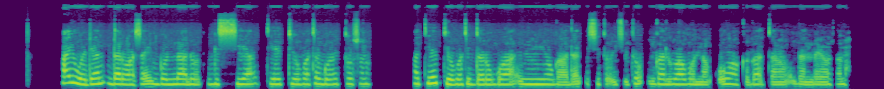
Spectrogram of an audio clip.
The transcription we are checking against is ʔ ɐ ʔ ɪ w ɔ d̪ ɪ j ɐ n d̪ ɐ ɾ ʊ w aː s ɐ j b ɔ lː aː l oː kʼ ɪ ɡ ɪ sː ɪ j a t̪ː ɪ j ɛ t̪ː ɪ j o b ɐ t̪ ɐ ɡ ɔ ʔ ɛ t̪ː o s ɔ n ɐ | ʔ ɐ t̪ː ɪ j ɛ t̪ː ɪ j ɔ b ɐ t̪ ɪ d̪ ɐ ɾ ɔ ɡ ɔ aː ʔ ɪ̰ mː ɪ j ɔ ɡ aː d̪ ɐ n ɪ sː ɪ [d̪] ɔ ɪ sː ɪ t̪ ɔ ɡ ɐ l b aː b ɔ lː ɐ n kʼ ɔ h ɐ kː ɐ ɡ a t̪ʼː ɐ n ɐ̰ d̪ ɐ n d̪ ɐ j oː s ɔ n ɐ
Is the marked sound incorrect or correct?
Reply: incorrect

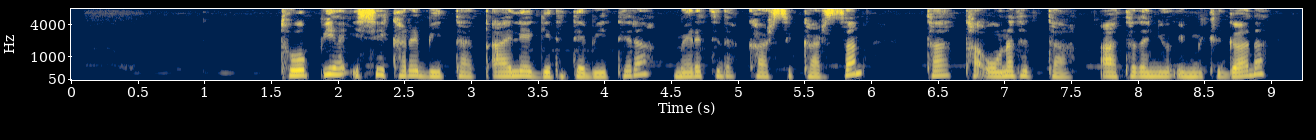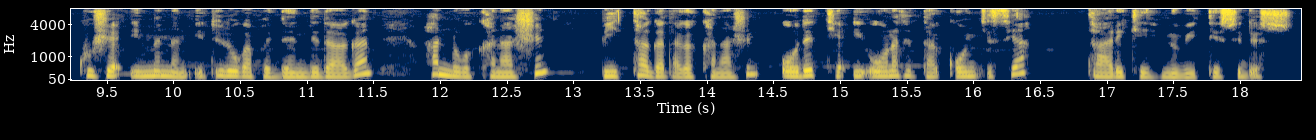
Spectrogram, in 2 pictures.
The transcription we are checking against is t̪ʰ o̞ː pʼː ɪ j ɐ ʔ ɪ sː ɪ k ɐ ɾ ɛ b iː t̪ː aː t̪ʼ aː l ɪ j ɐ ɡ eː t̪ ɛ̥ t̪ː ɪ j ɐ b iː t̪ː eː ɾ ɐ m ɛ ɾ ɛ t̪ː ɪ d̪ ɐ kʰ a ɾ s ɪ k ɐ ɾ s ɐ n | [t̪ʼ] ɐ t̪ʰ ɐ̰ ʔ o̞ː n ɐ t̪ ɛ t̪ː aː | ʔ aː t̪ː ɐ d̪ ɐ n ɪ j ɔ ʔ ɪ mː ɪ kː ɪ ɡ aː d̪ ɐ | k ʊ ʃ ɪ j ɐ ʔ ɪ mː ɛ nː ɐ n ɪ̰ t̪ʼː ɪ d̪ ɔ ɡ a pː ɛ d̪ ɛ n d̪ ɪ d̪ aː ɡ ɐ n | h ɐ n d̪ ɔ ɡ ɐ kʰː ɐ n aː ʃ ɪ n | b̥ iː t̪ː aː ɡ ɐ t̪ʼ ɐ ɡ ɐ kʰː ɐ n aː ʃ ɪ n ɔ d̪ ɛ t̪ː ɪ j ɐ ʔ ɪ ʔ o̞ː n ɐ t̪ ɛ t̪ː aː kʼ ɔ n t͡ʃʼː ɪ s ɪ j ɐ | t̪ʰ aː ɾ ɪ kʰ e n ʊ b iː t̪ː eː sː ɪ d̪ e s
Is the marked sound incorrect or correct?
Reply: incorrect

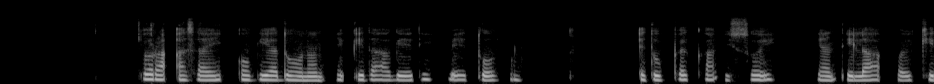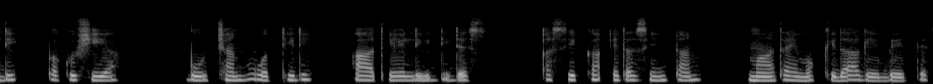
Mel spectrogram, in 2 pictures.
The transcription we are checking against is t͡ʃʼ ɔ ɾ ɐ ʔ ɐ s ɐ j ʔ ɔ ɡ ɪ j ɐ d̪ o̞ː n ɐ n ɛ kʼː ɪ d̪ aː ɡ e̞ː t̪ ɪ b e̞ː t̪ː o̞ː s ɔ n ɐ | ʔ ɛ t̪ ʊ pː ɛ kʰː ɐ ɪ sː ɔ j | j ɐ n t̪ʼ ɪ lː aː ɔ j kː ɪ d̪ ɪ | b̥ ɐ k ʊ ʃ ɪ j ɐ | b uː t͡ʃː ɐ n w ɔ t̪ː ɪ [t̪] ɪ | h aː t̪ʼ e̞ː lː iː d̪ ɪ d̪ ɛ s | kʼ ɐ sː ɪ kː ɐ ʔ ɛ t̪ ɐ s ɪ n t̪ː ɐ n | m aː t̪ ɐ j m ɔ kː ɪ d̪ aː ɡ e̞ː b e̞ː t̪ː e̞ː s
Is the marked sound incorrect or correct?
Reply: incorrect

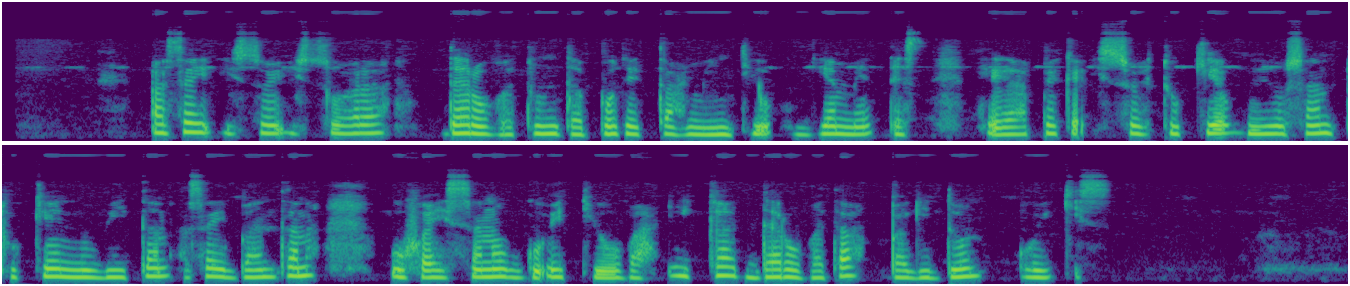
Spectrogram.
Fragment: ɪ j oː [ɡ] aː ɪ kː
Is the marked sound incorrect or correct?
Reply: incorrect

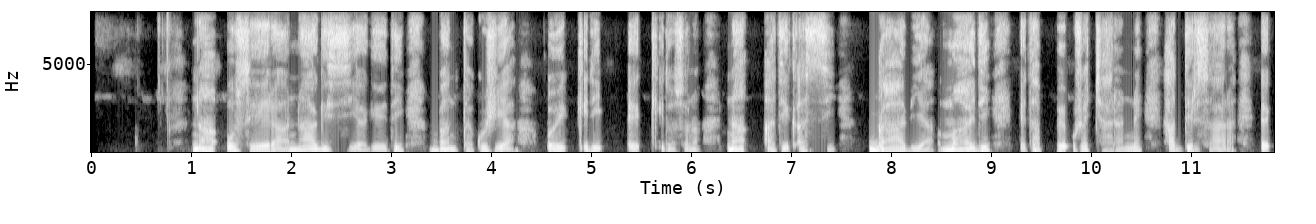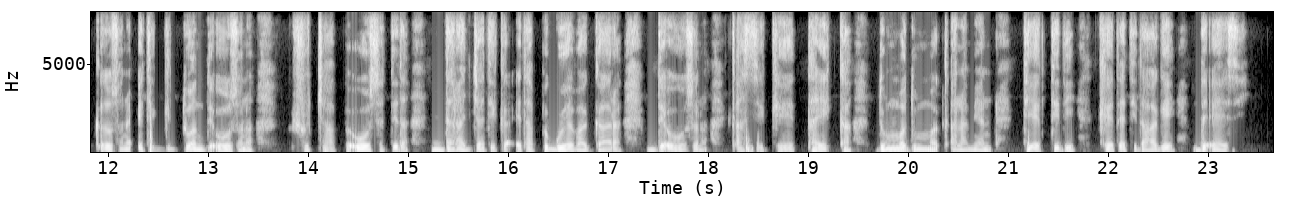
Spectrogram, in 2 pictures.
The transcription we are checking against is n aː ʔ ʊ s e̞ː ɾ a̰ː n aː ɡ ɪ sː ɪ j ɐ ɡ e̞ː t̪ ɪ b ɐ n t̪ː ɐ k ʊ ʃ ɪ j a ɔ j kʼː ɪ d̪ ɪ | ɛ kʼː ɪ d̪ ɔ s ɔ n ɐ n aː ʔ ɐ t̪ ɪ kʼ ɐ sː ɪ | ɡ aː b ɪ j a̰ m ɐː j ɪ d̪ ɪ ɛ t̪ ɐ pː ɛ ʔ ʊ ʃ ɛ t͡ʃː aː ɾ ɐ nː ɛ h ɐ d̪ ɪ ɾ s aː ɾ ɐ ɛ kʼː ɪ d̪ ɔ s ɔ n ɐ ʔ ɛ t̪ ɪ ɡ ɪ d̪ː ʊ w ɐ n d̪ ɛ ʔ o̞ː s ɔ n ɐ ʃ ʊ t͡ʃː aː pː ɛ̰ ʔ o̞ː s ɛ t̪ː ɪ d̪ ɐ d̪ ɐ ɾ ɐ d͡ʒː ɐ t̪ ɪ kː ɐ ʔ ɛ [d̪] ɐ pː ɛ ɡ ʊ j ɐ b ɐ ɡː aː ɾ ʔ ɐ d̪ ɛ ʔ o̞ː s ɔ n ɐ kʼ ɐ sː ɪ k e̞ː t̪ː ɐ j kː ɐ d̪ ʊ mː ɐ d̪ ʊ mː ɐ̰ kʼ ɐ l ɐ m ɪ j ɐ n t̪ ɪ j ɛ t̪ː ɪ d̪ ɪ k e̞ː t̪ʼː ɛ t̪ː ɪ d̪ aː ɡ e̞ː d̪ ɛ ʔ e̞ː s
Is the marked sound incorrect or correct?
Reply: incorrect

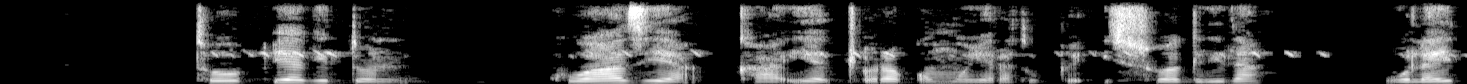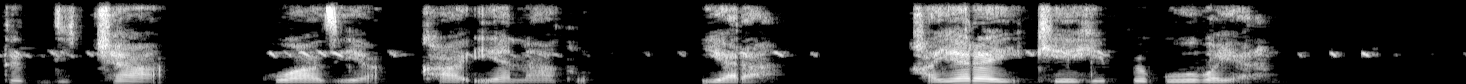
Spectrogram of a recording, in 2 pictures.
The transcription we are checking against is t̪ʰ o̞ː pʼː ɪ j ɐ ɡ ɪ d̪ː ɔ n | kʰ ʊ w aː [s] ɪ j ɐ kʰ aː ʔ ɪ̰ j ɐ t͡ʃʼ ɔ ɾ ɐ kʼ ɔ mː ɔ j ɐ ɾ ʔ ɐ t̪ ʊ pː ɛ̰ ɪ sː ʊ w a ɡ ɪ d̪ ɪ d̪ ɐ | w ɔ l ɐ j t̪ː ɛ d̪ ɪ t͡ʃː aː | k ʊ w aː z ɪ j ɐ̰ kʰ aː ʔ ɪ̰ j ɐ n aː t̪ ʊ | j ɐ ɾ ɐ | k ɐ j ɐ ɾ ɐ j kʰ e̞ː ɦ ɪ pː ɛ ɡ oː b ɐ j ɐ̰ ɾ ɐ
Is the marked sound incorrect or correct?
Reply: incorrect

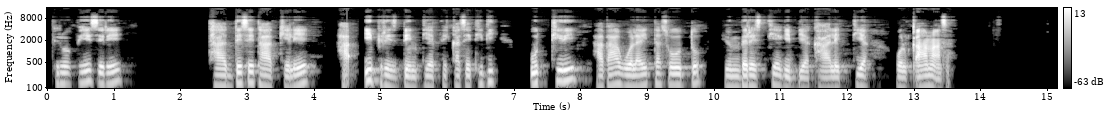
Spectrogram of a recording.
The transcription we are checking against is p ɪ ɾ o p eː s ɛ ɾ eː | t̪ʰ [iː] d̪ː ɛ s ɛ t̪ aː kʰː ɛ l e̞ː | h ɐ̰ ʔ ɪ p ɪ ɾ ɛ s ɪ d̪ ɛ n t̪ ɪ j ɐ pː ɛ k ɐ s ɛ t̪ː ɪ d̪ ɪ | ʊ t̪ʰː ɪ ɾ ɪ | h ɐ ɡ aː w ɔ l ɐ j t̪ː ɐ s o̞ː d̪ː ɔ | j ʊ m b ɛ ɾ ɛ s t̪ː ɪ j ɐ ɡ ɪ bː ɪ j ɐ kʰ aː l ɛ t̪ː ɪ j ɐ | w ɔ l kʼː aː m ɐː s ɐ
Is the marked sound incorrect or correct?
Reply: incorrect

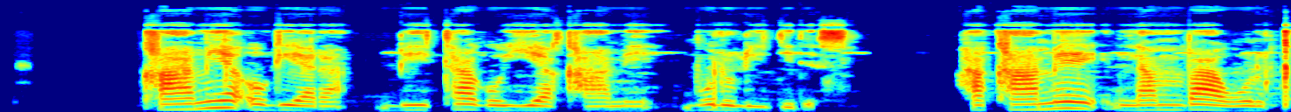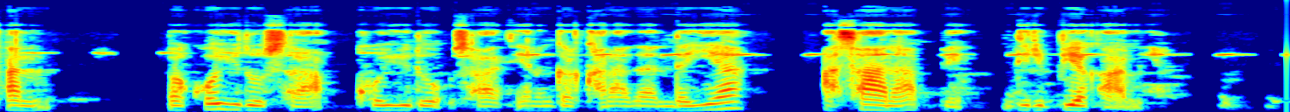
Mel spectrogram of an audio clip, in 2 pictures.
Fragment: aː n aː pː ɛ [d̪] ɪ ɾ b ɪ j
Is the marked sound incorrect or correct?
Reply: correct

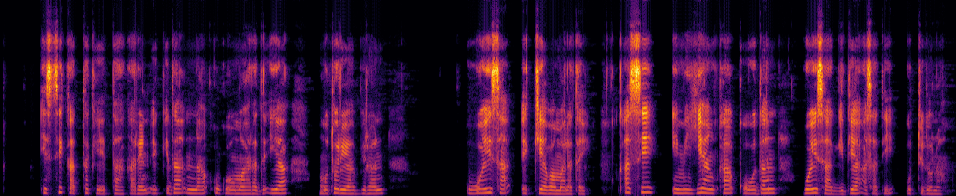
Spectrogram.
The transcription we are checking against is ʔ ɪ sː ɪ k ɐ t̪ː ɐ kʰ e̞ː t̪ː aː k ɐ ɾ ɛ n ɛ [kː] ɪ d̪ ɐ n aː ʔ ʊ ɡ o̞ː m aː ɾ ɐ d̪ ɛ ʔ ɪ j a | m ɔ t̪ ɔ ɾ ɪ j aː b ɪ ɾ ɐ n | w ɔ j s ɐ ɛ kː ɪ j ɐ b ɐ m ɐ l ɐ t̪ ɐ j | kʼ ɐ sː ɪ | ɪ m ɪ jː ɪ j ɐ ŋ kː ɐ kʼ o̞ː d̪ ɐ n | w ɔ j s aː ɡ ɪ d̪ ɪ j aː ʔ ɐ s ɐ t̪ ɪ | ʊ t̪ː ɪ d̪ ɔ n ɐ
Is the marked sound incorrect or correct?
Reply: incorrect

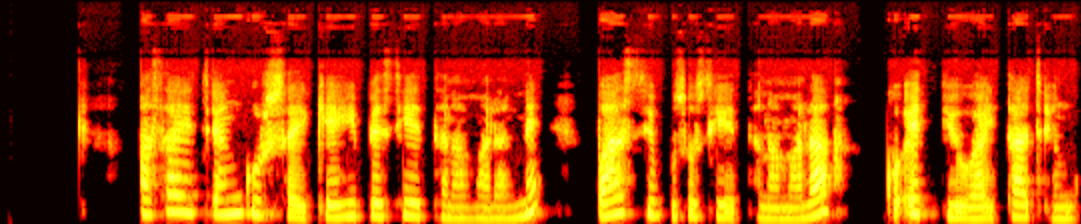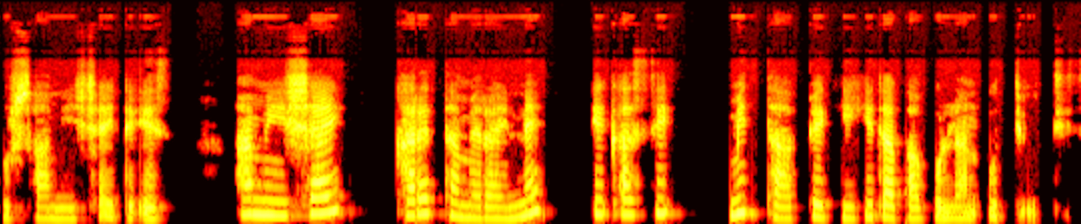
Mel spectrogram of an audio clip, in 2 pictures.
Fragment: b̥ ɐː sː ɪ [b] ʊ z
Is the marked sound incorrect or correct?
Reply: correct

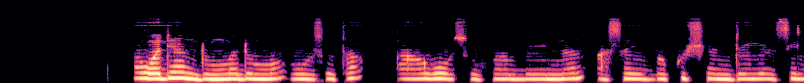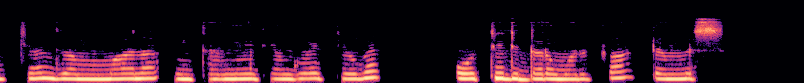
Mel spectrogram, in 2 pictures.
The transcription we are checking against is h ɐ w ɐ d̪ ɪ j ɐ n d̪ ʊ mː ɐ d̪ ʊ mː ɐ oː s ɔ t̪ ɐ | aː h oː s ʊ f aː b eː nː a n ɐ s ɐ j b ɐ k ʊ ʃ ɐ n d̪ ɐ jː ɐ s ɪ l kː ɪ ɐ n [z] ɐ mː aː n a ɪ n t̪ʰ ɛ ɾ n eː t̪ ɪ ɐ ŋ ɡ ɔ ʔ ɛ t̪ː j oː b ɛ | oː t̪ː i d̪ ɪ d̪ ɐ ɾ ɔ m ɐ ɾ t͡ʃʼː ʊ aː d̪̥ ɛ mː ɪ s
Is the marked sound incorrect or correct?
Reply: correct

